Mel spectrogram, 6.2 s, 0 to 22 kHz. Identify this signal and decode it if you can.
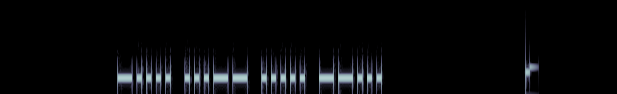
Morse code, heard as a keyed tone, about 25 wpm, 700 Hz. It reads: 6357
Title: Common Cut Numbers - 4-Digit 25wpm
